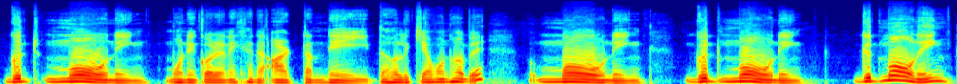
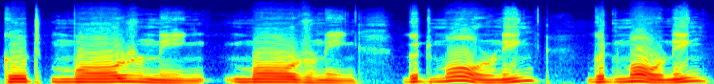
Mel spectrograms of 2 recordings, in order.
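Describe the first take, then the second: First: মর্নিং said moniŋ with no r; British no r. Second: গুড মর্নিং with a clear r in মর্নিং; American r. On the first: Teacher drilling the British গুড মর্নিং without r. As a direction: drop the r in মর্নিং, British style. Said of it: "আর এর উচ্চারণটি এখানে করে না". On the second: Teacher drilling the American গুড মর্নিং for repeating. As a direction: sound the r in মর্নিং, said slowly. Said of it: "এর উচ্চারণটা হয় মর্নিং". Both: Shown as a demonstration.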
